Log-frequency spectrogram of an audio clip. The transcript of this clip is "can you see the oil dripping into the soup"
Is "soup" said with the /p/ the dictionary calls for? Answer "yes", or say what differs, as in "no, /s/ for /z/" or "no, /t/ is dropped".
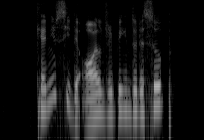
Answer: yes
